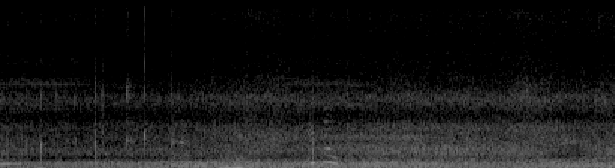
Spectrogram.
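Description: Small surf waves washing up a sandy beach, a steady rushing noise.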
